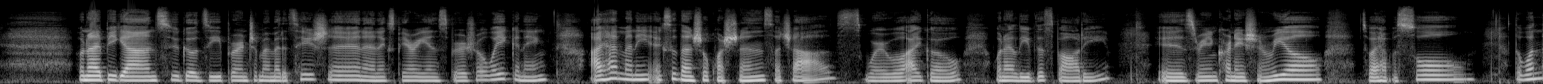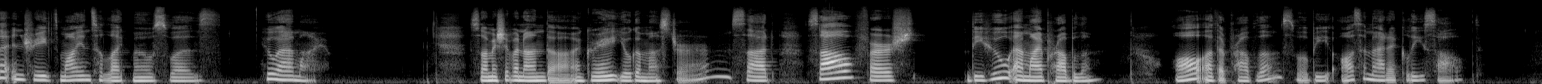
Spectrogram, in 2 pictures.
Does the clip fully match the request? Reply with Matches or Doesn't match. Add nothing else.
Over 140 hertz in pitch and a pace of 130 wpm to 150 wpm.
Matches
